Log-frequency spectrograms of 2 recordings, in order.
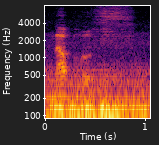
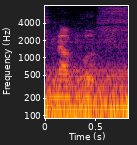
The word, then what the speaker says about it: Nablus: city neopolis became nablus the arab cannot don't pronounce they cannot pronounce the letter p every p becomes a b in arabic so it's naples and that's samaria you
